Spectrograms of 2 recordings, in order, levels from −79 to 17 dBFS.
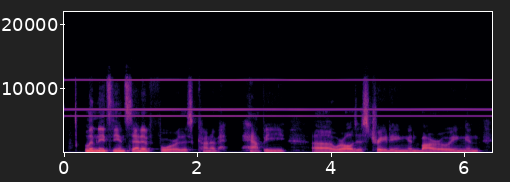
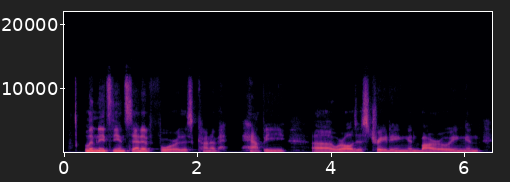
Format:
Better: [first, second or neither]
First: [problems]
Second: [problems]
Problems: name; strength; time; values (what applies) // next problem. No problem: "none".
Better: second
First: high-pitched whine; loud; throughout; 6.5 kHz, 9 dB below the speech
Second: none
